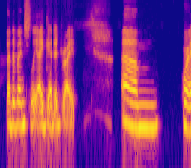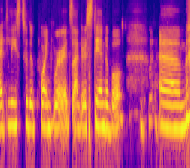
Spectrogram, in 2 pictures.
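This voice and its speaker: A woman in her thirties from Germany, speaking English with a German accent, introducing herself thoughtfully on a podcast with frequent pauses. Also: a little high, no echo. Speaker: podcast co-host. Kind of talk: casual chat.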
